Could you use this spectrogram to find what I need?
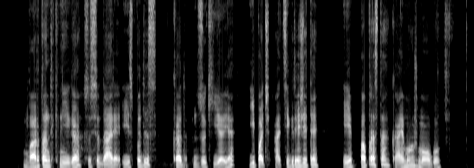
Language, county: Lithuanian, Šiauliai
